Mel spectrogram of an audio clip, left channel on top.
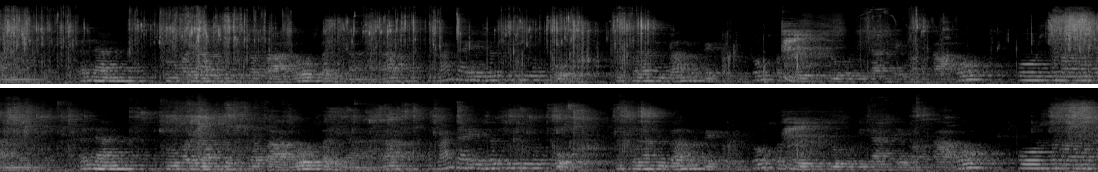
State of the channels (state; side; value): normal; both; correlation 0.39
